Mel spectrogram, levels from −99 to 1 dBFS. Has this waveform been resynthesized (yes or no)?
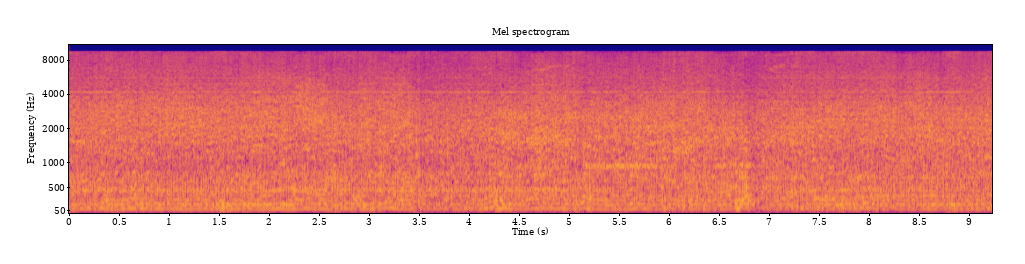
yes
